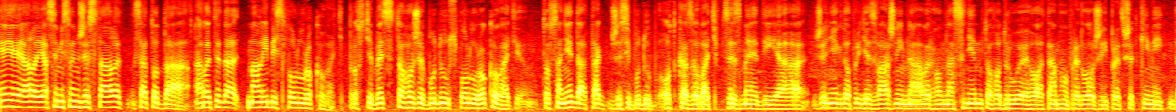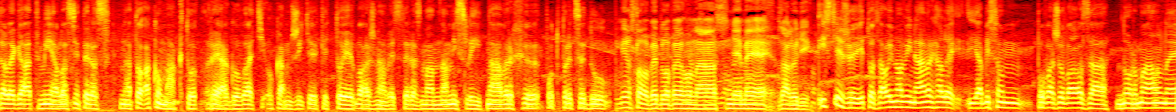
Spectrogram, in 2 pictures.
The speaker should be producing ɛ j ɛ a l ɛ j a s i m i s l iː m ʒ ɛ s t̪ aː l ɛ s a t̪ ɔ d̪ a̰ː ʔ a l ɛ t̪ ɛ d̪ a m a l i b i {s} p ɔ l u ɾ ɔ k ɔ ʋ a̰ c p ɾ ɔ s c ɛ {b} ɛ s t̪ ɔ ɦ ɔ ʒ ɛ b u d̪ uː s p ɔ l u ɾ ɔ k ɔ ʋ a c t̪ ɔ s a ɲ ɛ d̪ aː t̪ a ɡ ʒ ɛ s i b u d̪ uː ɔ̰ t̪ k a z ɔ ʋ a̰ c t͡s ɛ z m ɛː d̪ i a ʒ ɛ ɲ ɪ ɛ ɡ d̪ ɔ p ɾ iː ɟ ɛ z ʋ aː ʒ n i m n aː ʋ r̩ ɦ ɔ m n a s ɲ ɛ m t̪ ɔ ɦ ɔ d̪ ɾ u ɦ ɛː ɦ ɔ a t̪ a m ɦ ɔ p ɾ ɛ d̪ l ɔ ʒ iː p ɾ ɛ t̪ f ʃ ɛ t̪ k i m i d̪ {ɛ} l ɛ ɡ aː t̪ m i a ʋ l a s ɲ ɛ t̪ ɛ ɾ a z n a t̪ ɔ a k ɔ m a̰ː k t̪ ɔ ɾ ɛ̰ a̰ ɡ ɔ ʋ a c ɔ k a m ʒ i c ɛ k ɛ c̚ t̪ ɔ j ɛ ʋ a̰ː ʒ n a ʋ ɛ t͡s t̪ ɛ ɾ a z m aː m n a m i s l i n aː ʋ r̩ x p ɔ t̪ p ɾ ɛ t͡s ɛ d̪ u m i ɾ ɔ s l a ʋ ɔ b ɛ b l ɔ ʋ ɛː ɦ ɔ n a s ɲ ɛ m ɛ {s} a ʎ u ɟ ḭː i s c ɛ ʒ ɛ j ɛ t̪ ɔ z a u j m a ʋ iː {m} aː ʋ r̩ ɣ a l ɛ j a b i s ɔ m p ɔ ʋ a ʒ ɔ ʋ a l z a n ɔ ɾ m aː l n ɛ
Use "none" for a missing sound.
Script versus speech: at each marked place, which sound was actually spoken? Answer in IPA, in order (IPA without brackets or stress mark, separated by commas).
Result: s, b, ɛ, z, n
